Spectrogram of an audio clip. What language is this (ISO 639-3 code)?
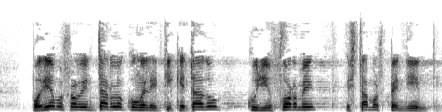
spa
